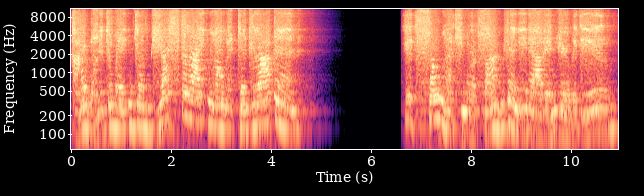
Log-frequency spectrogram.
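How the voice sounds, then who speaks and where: A raspy, put-on character voice with a menacing tone speaks at a very slow pace, with a clear echo. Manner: creepy, menacing.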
